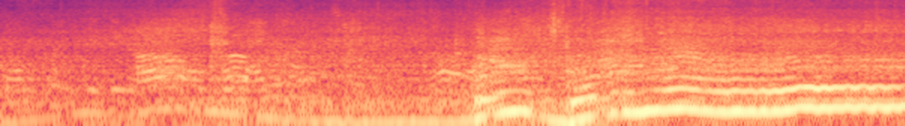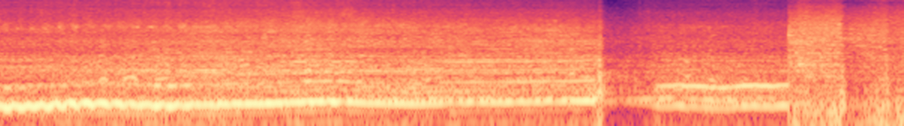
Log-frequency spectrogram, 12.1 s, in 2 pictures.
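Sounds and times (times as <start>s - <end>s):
rally car engine revving high: 2.3s - 12.0s.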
